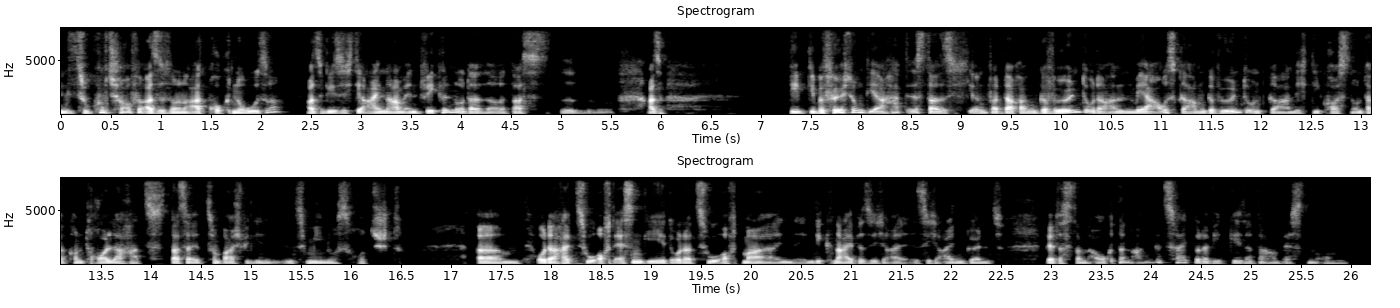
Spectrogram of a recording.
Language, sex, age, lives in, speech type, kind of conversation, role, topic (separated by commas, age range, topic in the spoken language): German, male, 55-59, Germany, conversation, advice, user, Wie kann ich beim Umzug ein realistisches Budget planen und die Kosten im Griff behalten?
